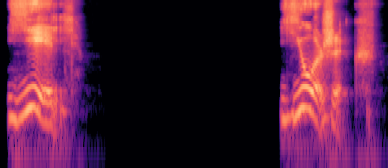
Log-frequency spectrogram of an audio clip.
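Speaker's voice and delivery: "Ель" said yel, "Ёжик" said yozhik; the initial vowels glide in with a clear y-sound; alphabet vowel sound. Shown as a demonstration. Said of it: "pronounced as they are in the alphabet".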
